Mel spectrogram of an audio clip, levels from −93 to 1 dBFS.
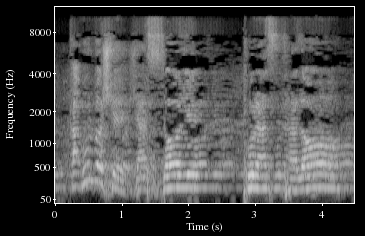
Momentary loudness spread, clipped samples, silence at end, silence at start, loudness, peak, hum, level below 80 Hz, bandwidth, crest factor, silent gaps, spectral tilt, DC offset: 9 LU; under 0.1%; 0 s; 0 s; -23 LUFS; -6 dBFS; none; -60 dBFS; 10.5 kHz; 18 dB; none; -3 dB/octave; under 0.1%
